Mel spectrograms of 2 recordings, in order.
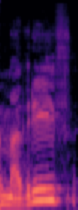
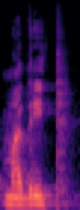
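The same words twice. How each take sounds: First: The word ends with a soft D sound. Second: The word ends with a T sound. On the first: "Estas en realidad deben ser Madrid" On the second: "en vez de utilizar la D, utilizar la T"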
